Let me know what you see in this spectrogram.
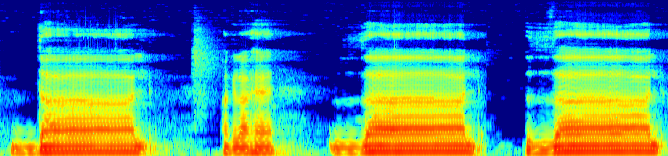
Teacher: ये जो दाल की आवाज है यह जुबान का जो अगला किनारा है इसको जब ऊपर वाले जो दांत होते हैं सामने वाले उनके दरमियानी हिस्से से जब आप टच करेंगे तो दाल पैदा होगा।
